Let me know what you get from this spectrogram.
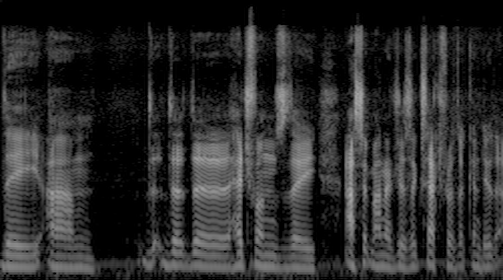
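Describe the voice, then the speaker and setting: In a British accent, a man speaks at a moderate pace with a medium pitch and a bright, sharp tone. His intonation is monotone and flat, while his loudness swings widely. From UK. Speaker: prediction market executive. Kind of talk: interview.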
